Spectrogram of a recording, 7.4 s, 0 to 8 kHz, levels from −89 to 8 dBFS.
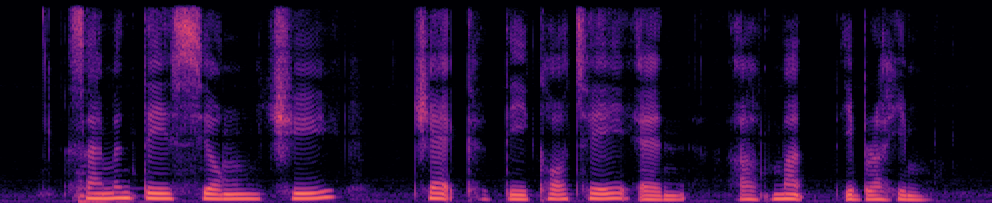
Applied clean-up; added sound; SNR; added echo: none; Bowed string instrument; 19 dB; none.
